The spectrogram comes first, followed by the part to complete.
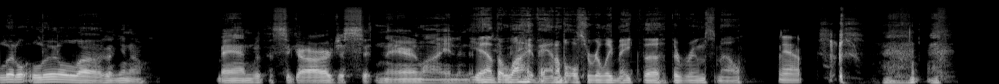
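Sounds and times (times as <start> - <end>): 
speech: 0.0 - 1.6, 2.2 - 9.5
person coughing: 8.2 - 9.5.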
